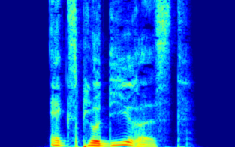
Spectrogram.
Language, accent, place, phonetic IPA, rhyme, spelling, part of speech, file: German, Germany, Berlin, [ɛksploˈdiːʁəst], -iːʁəst, explodierest, verb, De-explodierest.ogg
- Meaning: second-person singular subjunctive I of explodieren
